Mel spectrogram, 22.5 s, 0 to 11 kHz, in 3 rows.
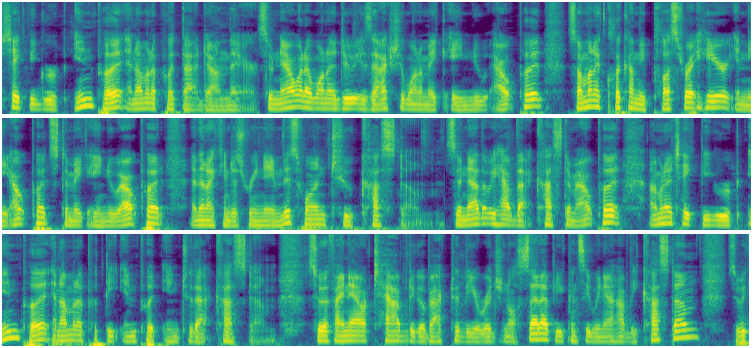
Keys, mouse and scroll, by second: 0.0-1.2 drag, 9.2 Left, 9.4 Left, 10.9-22.4 drag.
